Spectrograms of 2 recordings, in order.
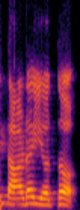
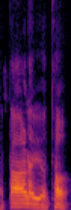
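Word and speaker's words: ताडयथ: ताड़यतः, मध्यम पुरुष बहुवचने ताड़यत। त नहीं, थ थ। हाँ, थ ताड़यत। का उच्चारण करना है। ताड़यथ।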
